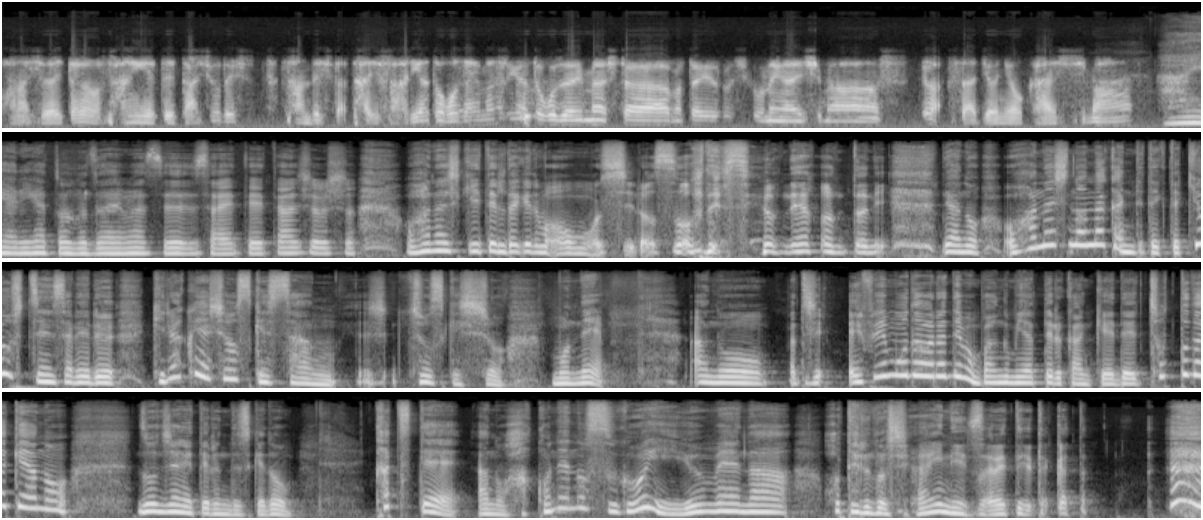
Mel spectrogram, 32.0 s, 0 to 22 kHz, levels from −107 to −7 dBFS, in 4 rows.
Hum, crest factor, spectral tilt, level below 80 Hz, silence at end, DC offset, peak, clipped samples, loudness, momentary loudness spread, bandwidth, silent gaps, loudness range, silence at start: none; 16 dB; -4 dB/octave; -54 dBFS; 0 s; under 0.1%; -10 dBFS; under 0.1%; -25 LUFS; 8 LU; 16.5 kHz; none; 3 LU; 0 s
